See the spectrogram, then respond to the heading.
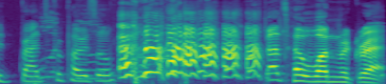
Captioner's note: laughing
